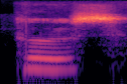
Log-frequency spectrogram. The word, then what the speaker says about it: whose: Whose? Yeah, you've got to get that at the end, whose. Otherwise, it just sounds like who.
